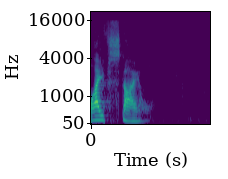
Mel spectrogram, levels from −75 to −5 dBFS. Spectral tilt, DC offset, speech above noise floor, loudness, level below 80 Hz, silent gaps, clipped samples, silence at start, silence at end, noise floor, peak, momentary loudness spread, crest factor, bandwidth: -3.5 dB/octave; under 0.1%; 39 dB; -33 LUFS; -82 dBFS; none; under 0.1%; 0 s; 1.3 s; -71 dBFS; -12 dBFS; 12 LU; 22 dB; 15.5 kHz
